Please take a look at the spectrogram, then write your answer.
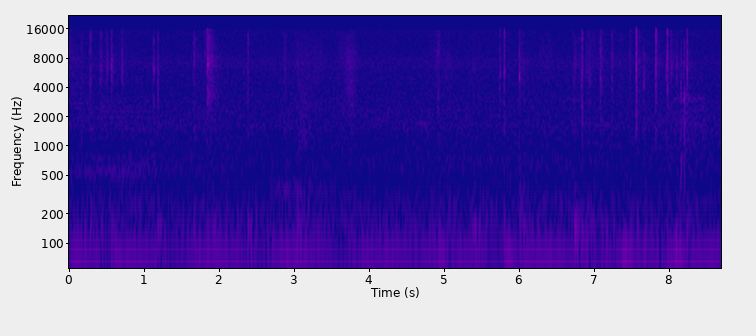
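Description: Computer keyboard typing a command into a text editor, a quiet close run of light key clicks with small gaps over a low background hum.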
